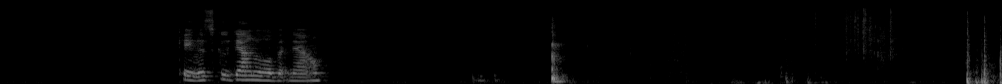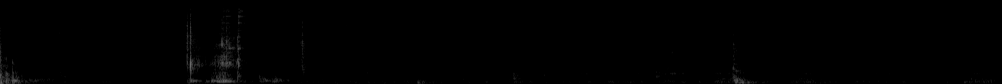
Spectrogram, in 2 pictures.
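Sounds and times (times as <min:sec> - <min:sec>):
cloth rustling: 0:05.9 - 0:09.1.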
